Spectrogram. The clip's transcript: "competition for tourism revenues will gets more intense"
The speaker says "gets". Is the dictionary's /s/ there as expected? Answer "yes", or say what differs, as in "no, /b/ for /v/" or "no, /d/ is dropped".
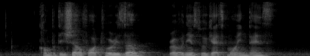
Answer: no, /s/ is dropped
